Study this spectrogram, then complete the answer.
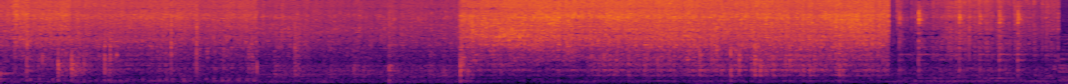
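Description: Fish rubbed with turmeric and salt fries in hot oil, a loud continuous sizzle with intermittent scrapes and clinks of stirring, surging louder midway before easing off, with no talk.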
